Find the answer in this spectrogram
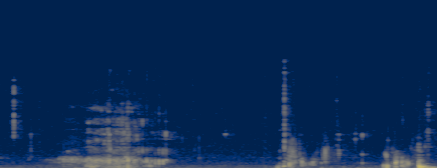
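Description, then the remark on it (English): A noisy slurp of a hot drink lasting about a second, followed after a pause by a couple of shorter wet mouth sounds and breaths, with no talking. “So hang on a second, another cup of a quick sip of uh, the old uh, the old bloobs.”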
